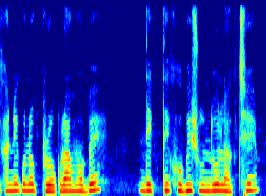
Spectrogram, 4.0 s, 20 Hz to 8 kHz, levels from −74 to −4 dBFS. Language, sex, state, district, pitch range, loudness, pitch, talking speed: Bengali, female, West Bengal, Alipurduar, 255-280 Hz, -15 LUFS, 270 Hz, 120 wpm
